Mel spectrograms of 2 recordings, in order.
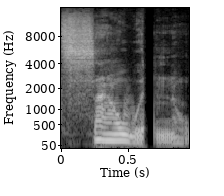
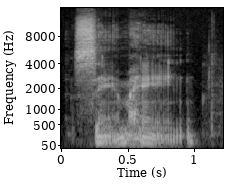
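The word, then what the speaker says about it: Samhain: Um with the festival of as they traditionally pronounced it, Sin, we call it Sam Hayne because we're illiterate too when we have to say Irish words, Celtic words specifically.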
